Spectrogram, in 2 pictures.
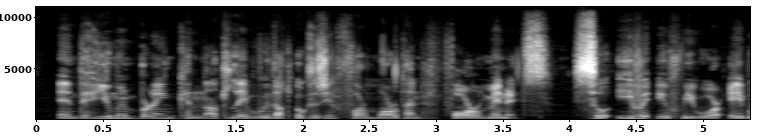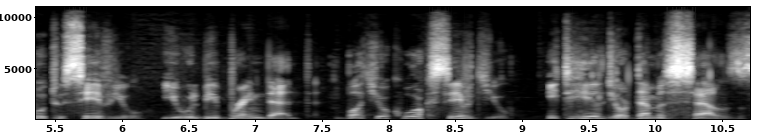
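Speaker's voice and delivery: ordinary delivery, nothing marked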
